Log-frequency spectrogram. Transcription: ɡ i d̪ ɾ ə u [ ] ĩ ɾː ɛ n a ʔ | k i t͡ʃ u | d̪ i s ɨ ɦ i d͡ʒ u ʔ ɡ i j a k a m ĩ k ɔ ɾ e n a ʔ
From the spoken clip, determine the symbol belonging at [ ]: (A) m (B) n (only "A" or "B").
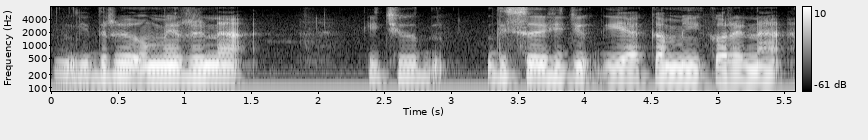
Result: A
